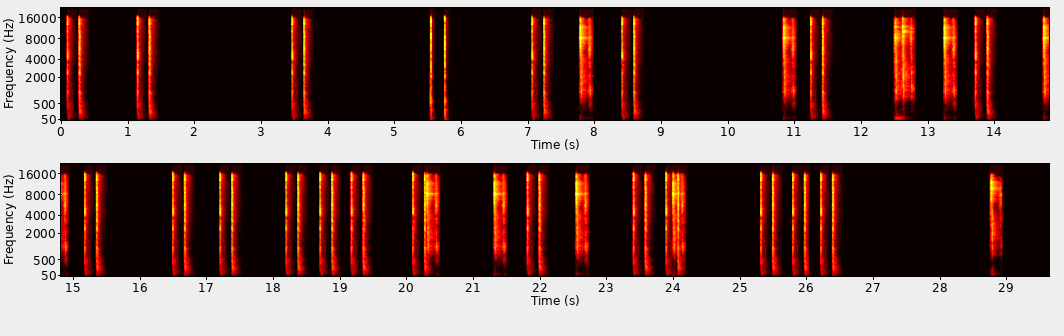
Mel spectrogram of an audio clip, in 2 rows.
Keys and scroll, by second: 12.4 ctrl+z, 28.6 Left.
